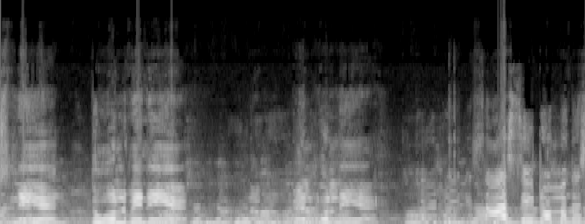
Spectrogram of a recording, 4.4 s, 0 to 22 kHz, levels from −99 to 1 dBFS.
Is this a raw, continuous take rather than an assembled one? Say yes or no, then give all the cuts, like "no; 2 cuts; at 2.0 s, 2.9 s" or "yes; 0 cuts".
yes; 0 cuts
